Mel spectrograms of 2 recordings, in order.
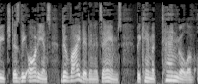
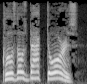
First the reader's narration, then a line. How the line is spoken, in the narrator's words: shouted Bert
